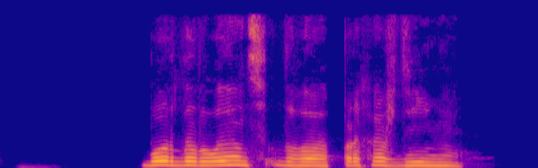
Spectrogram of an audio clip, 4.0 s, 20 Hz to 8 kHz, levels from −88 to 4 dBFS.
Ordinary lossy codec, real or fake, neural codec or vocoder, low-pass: MP3, 64 kbps; fake; codec, 16 kHz, 2 kbps, FreqCodec, larger model; 7.2 kHz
